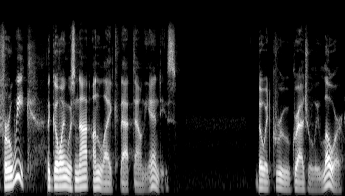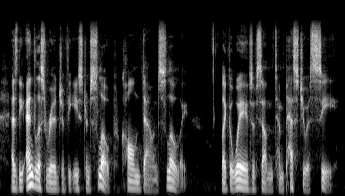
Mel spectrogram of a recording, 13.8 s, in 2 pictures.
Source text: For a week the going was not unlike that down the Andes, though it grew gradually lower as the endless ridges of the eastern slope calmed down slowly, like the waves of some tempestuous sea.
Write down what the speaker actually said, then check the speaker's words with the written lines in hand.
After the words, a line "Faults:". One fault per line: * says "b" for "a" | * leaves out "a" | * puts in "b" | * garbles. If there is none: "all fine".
For a week the going was not unlike that down the Andes, though it grew gradually lower as the endless ridge of the eastern slope calmed down slowly, like the waves of some tempestuous sea.
Faults:
* says "ridge" for "ridges"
